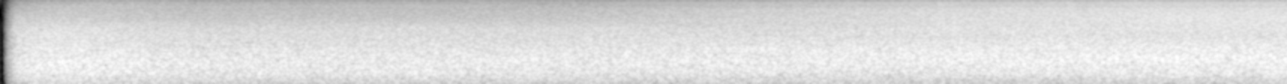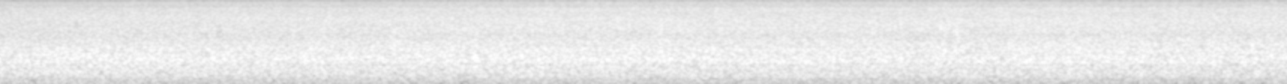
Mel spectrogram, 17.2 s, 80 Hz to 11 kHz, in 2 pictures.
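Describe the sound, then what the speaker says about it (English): River rapids at a portage between Hudson and Lake 4 in the Boundary Waters rush in a loud, steady, unbroken roar of white water, close by and alone with no voices. "There's a portage here with some really cool rapids."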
